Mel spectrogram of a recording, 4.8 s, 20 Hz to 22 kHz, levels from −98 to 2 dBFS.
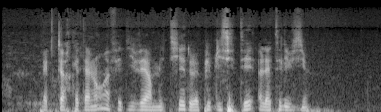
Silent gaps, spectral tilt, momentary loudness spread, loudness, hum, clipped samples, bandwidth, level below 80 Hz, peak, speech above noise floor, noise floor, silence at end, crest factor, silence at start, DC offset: none; -5.5 dB/octave; 10 LU; -22 LUFS; none; under 0.1%; 16.5 kHz; -34 dBFS; 0 dBFS; 36 dB; -57 dBFS; 0.75 s; 22 dB; 0.4 s; under 0.1%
